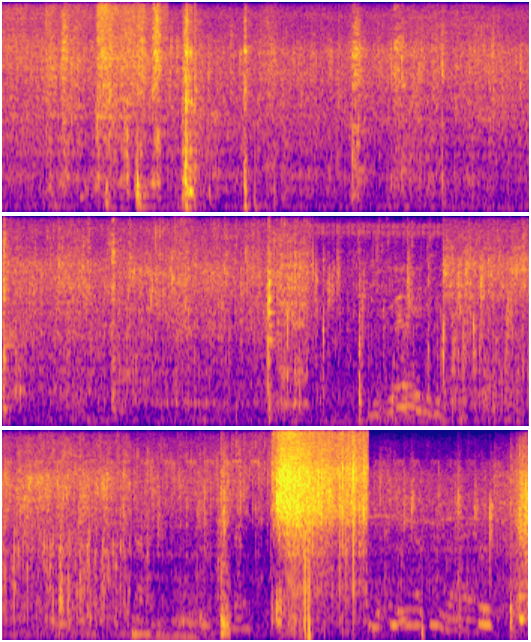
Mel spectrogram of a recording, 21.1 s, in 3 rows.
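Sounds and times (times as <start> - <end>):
curry sizzling in a wok: 0.0 - 21.0
spatula scraping metal wok: 0.6 - 2.2, 4.6 - 11.2.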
